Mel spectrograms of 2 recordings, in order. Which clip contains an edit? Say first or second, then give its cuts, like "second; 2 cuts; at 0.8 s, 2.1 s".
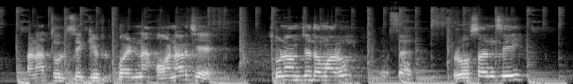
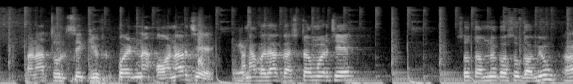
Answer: second; 1 cut; at 2.2 s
